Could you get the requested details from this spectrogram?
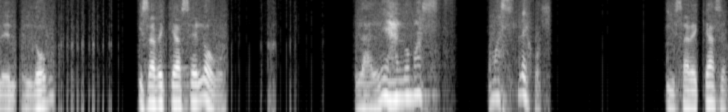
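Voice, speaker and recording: A male pastor preaching a colloquial sermon in church, swinging between loud emphasis and low intense tones and addressing the congregation directly. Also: a little hiss or hum.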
